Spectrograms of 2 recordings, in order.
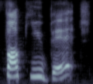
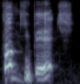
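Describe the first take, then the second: First: Firm, punched insult, falling away on the last word; curt mock-serious put-down; hostile demo. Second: High, drawn-out "Fuck you, bitch"; high-pitched, slow mock insult on "Fuck you, bitch"; emphatic insult demo. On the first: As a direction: say it as a real insult. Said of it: "that's very different". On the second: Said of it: "that's different than like". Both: Shown as a demonstration.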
